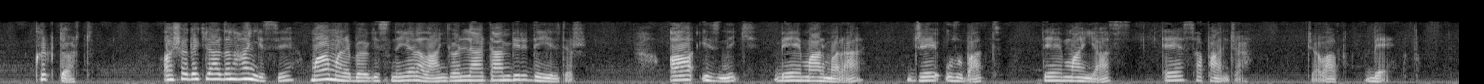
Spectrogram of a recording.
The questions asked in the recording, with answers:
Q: Aşağıdakilerden hangisi Marmara bölgesinde yer alan göllerden biri değildir?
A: Cevap B.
